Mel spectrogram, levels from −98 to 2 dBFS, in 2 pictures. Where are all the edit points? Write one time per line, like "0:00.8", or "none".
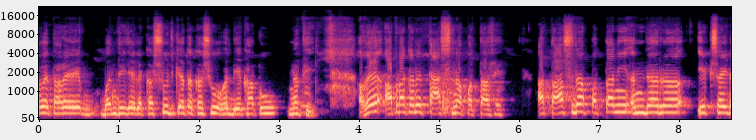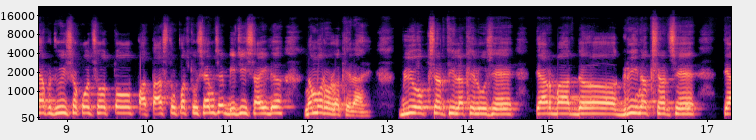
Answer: none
